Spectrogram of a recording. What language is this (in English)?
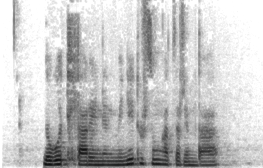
Mongolian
